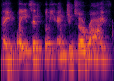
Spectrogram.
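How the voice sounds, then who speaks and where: A woman reading a story aloud on a livestream, lively and unhurried. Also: a bass voice, echoey room, background noise.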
